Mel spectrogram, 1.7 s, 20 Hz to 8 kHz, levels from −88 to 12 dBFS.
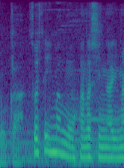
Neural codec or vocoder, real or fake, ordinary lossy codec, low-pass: none; real; none; none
